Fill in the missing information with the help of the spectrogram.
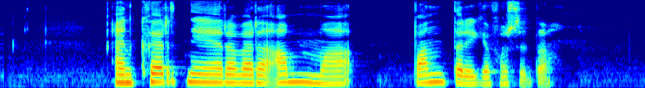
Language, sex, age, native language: Icelandic, female, 20-29, Icelandic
